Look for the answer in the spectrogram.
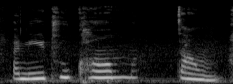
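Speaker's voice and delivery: ordinary talk, nothing marked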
